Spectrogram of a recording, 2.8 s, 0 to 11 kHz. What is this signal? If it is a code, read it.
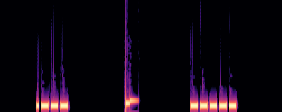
Morse code, heard as a keyed tone, about 48 wpm, 700 Hz. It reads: J 0
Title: Single Letter-Number - Rapid-Fire 50wpm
